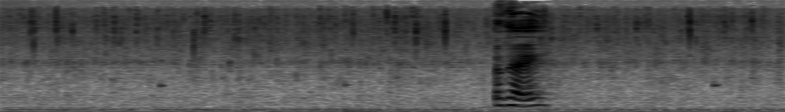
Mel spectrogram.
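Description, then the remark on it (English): Water runs steadily in the background, a continuous hissing flow from a tap left on, with a person briefly speaking over it partway through. “We should really turn the water off.”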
